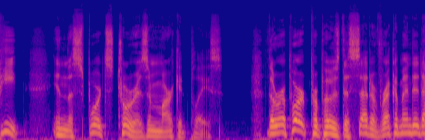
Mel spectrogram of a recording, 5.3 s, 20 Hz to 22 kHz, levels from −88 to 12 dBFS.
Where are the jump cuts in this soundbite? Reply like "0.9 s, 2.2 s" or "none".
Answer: none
